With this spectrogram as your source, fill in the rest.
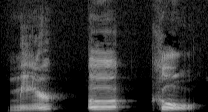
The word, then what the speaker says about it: miracle: Let's try to break down this word together. Mir-a-kle. We have three syllables, the first of which is stressed and closed.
